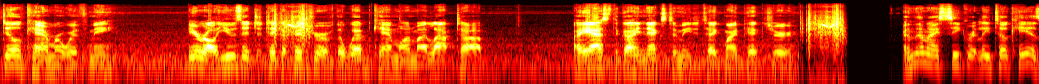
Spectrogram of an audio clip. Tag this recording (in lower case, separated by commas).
inside a small room, speech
